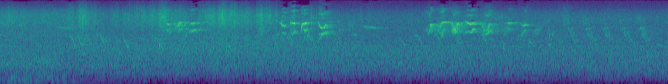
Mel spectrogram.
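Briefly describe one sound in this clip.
Chicks peep in short high bursts.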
